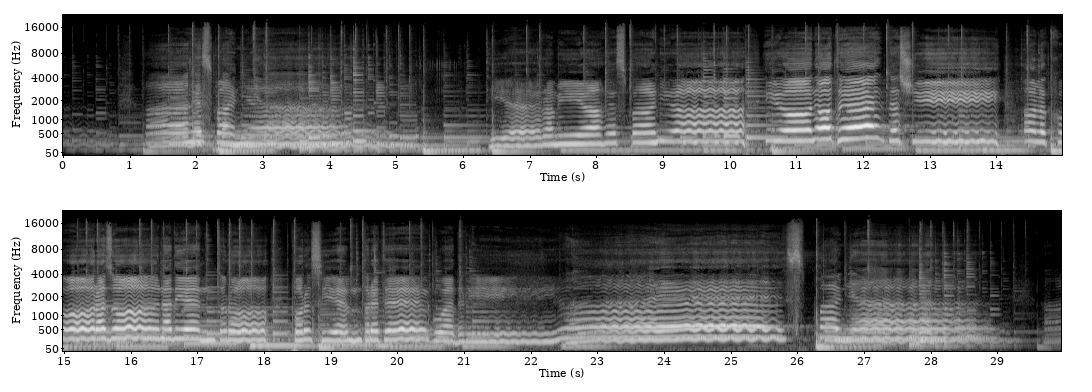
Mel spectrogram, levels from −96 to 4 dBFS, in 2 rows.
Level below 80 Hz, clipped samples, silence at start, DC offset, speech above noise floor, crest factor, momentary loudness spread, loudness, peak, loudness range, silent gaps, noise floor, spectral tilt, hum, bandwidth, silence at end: -42 dBFS; under 0.1%; 1.2 s; under 0.1%; 35 dB; 18 dB; 16 LU; -18 LUFS; -2 dBFS; 11 LU; none; -52 dBFS; -6.5 dB/octave; none; 17 kHz; 1 s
